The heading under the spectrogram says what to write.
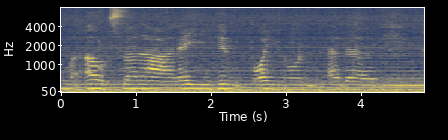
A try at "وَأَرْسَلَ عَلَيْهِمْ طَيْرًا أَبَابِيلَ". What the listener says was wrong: Jamil, but I want this a little bit more, the ghunna portion to it. The hukm, okay. So what is the hukm here? Meme. Meme is either, if it's not followed by a ba or not followed by a meme, it's going to be idhar.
